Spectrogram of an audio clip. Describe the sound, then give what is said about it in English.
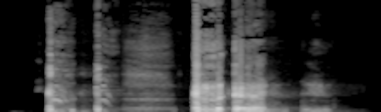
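A run of harsh coughs: two quick sharp bursts, a raspy throat-clearing rumble, then two louder, heavier hacking coughs and a final softer clearing of the throat. “Very sorry, you know, I'm developed with this cough.”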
